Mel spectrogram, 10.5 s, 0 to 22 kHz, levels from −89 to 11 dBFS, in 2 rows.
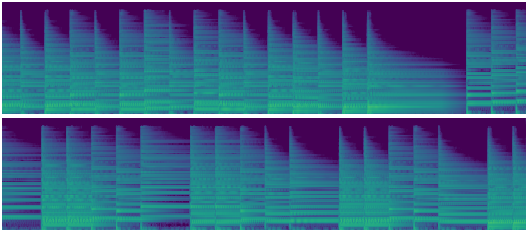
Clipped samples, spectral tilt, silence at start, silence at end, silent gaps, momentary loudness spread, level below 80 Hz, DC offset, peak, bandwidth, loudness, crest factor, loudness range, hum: under 0.1%; -4.5 dB/octave; 0 s; 0 s; none; 6 LU; -46 dBFS; 0.1%; -12 dBFS; 17 kHz; -28 LUFS; 16 dB; 1 LU; none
